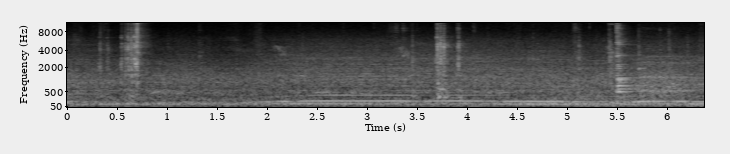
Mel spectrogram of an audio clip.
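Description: Steady low hum, with three sharp metallic clicks spaced a second or more apart as a hand screw-type brake caliper piston compressor tool is worked in the caliper.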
